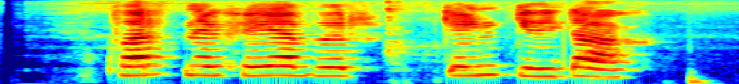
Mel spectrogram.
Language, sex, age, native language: Icelandic, female, 7, Icelandic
